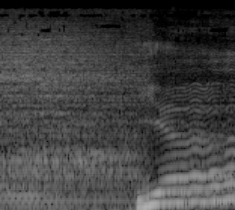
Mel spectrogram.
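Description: Backing music holds a sustained chord, then about one and a half seconds in a male voice comes in loud, scooping up in pitch into a long held sung note.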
